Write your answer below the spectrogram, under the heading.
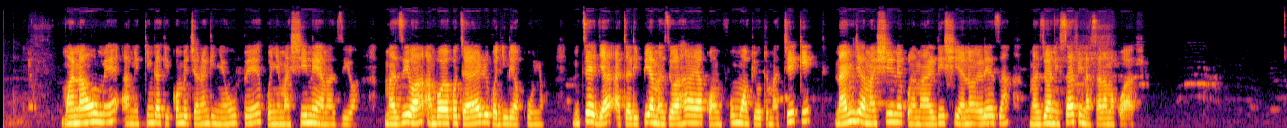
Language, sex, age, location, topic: Swahili, female, 25-35, Dar es Salaam, finance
